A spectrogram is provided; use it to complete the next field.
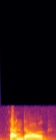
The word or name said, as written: sundog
